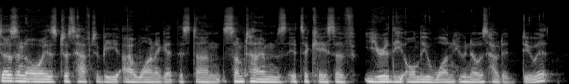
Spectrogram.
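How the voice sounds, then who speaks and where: Speaking at a fairly quick pace, a man with a medium-pitched, somewhat breathy voice and a dark, mellow tone is heard on a very clean recording with a silent background. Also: hardly any pauses. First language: French. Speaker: gaming podcast co-host. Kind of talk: casual chat.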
